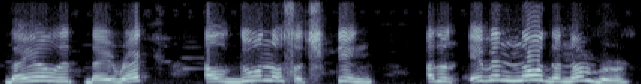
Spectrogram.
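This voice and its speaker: A woman's voice: sits high, animated, unhurried, no echo, faint music behind, rough recording. A teenage girl playing a frantic, imperious, nervous housebound wife in an amateur radio drama, indignant and haranguing. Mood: outraged, scolding. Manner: indignant, haranguing, repeats phrases. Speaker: student performer.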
